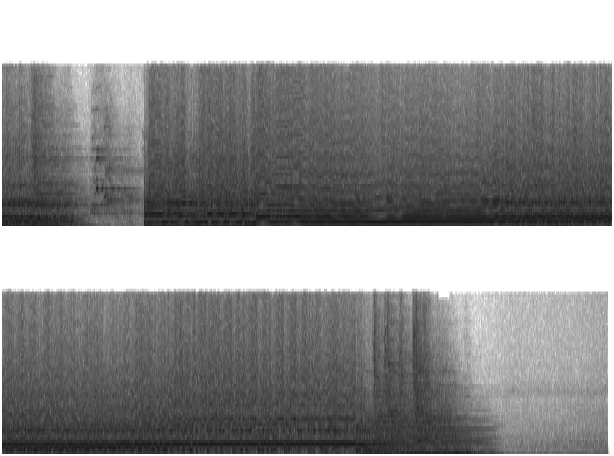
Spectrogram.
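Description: Male voice singing with an Epiphone acoustic guitar: after a brief break about a second in, he holds one long wavering final note, which drops away near the end as the guitar rings out and the song stops.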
